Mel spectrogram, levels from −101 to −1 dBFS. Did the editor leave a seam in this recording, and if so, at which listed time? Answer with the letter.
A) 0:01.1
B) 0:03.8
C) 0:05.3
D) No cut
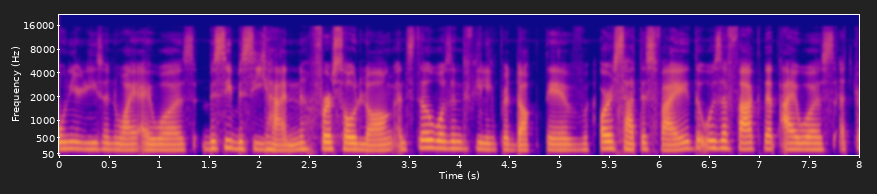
C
